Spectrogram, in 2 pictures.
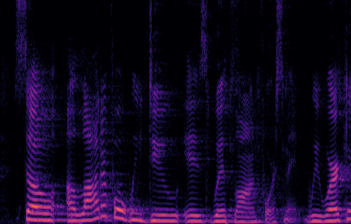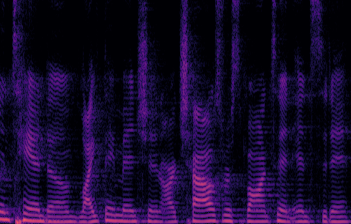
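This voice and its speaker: A woman's medium-pitched voice at a moderate pace, hardly any pauses, and audible room echo. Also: ordinary pitch variation. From Georgia. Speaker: social worker. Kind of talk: conference presentation.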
